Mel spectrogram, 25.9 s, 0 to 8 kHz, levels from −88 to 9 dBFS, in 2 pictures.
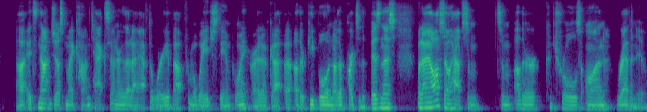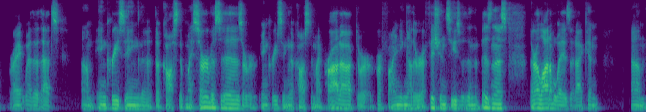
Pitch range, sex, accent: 100-120 Hz, male, American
